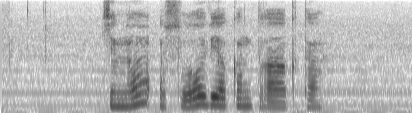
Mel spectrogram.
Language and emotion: Russian, sad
